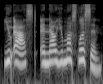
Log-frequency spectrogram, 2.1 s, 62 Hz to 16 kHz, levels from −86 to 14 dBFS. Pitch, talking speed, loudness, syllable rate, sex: 255 Hz, 175 wpm, -17 LUFS, 4.8 syllables/s, female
